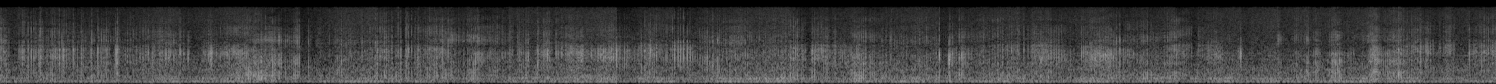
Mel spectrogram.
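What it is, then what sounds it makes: Plastic beaded cosmetic pouch being scratched. A plastic beaded cosmetic pouch in a pixel-envelope style, held by its top edge, has its bead-covered face scratched by fingertips and nails. The result is a steady, dense crackling and rasping texture, bright and noisy across the range with little low end, holding at an even level for the whole clip.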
